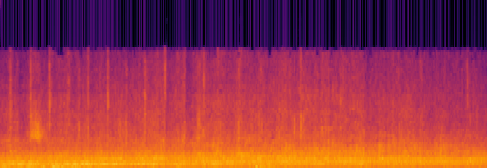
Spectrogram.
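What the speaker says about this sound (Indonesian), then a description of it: "Adapun tepuk tangan yang kurang semangat saya maklum karena lapar semuanya" An audience at an Islamic lecture gathering applauds steadily, a broad wash of continuous clapping from many hands with a little cheering, loud and sustained throughout.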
